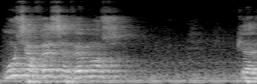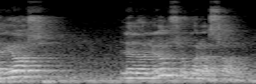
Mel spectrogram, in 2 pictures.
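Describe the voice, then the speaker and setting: A man's voice: high voice, animated, slow. A man preaching a sermon in a pleading, emphatic way, recorded from a distance in a room. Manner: emphatic, pleading, acts out God calling softly. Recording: echoey church room from far off, faint noise.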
